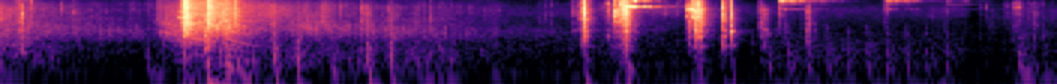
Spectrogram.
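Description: Scattered gunfire in Call of Duty Warzone on the Verdansk map, a few sharp shots and short bursts spread across the moment, with one louder crack early and fainter distant pops after.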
